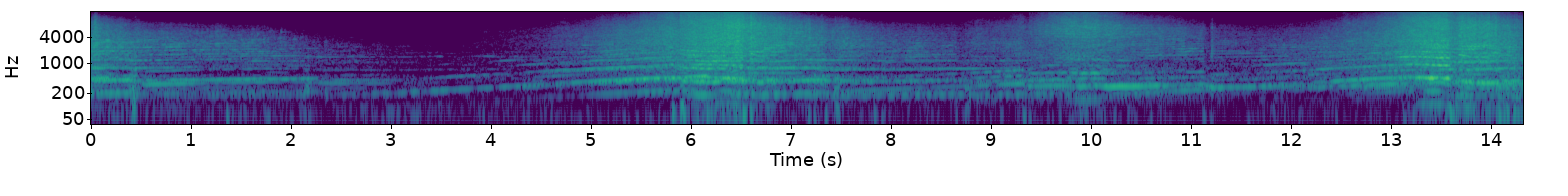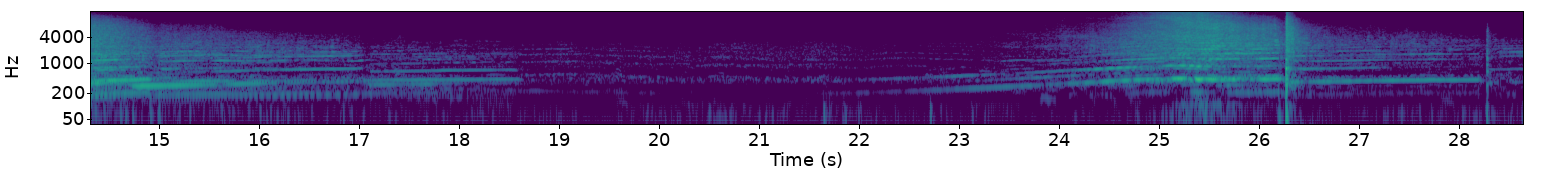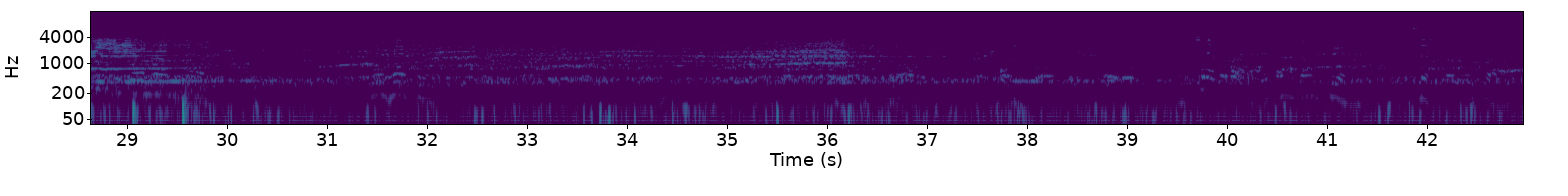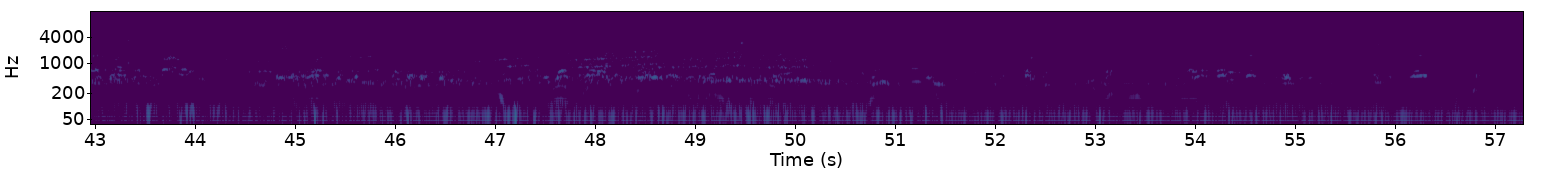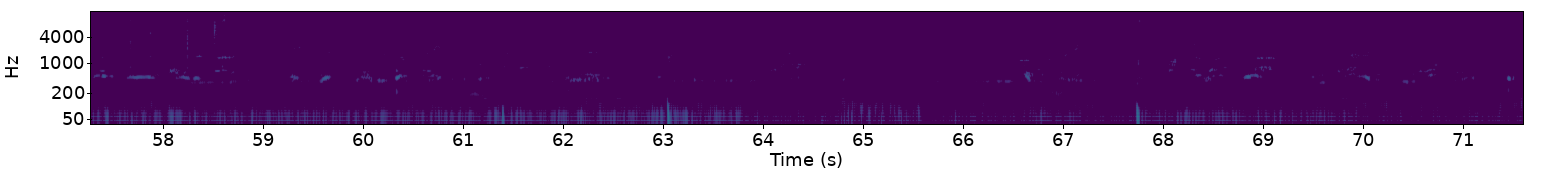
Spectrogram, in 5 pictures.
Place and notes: Jacksons Ln, Scarborough, UK - olivers mount road racing ... 2021 ...
bob smith spring cup ... 600cc heat 3 race ... dpa 4060s to MixPre3 ...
